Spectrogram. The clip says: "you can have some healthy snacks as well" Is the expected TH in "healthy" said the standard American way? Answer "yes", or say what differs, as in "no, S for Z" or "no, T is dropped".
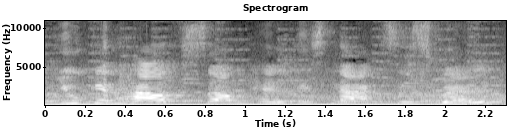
no, T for TH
